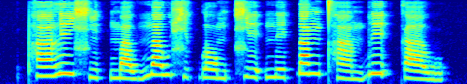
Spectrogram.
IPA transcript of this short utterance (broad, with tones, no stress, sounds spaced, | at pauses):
pʰ ã˧ l e˦ ɕ ĩ˨ t̚ m a˨˩ w n̪ a˦ w ɕ ə˨ k̚ l ɔ˨˩ m t͡ɕ e˨ ʔ n̪ e˨ t̚ a˦ ŋ t̪ʰ ã˨˩ m b e˦ ʔ k a˨˩ w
